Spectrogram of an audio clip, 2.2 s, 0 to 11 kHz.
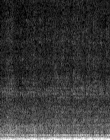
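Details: Mazda RX-8 rotary with a stalling-at-idle problem, about 10 minutes into the idle relearn after a reset: smooth even hum holding a steady low note with no dips or stumbles; it finally holds a stable idle.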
